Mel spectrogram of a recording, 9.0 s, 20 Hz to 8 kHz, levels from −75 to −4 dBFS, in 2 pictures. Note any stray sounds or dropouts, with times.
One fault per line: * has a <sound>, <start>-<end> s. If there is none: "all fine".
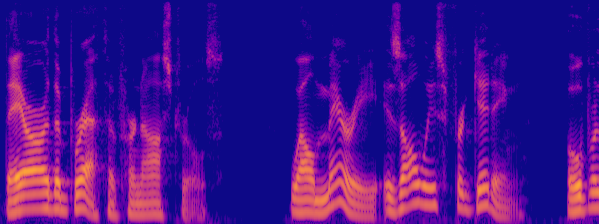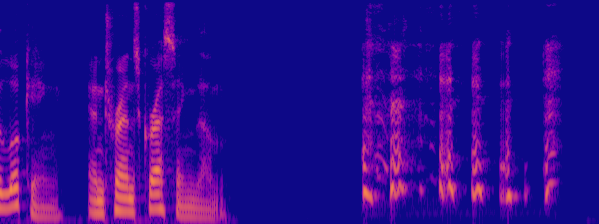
* has a laugh, 7.2-8.7 s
